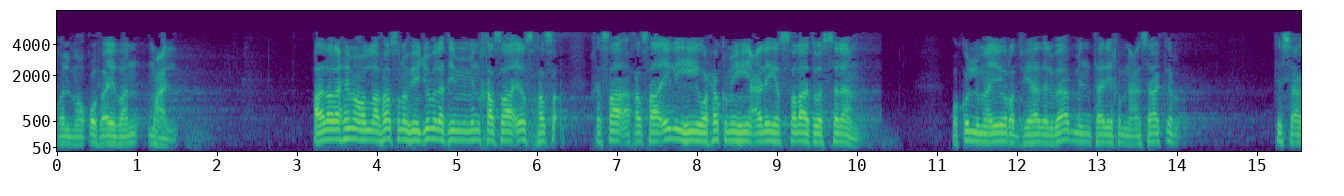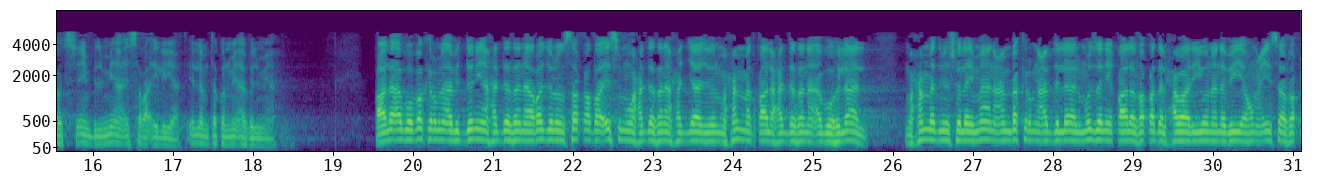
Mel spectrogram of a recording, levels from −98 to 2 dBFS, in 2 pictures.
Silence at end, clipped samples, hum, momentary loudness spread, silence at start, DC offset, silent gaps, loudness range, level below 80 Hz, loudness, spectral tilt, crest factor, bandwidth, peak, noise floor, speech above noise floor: 0 s; under 0.1%; none; 9 LU; 0 s; under 0.1%; none; 8 LU; -64 dBFS; -24 LUFS; -11 dB/octave; 18 dB; 5.4 kHz; -6 dBFS; -71 dBFS; 48 dB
